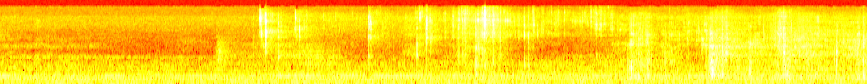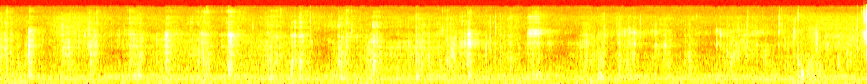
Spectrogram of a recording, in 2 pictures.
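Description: Chewing of boiled shrimp, with a string of small wet mouth clicks and smacks.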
